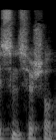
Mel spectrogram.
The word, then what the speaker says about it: syncytial: Is it respiratory syncytial? Well, how do I say this? – Yeah, that's very good. Yeah, respiratory syncytial virus.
